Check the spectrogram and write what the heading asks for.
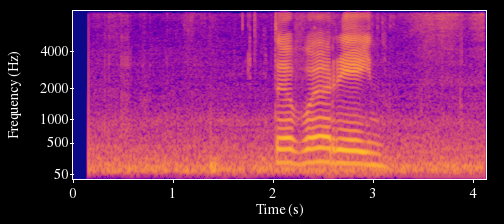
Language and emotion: Russian, angry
